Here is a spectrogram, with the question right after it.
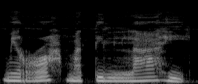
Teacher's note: lafal Allah itu disebut lam tarkik atau lam yang tipis ya lafal jalalahnya dibaca tipis karena dia didahului baris bawah atau baris i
